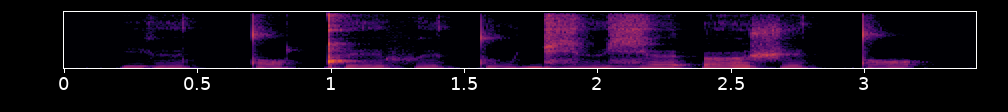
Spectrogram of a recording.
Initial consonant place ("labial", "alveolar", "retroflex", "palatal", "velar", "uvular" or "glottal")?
palatal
